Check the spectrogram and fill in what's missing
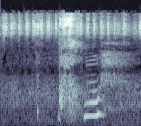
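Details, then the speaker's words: Allergy-season sneezing fit outdoors: a single abrupt sneeze with a short voiced tail over steady insect chirping, repeated and messy per the person; sneezing. "Can't stop sneezing."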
